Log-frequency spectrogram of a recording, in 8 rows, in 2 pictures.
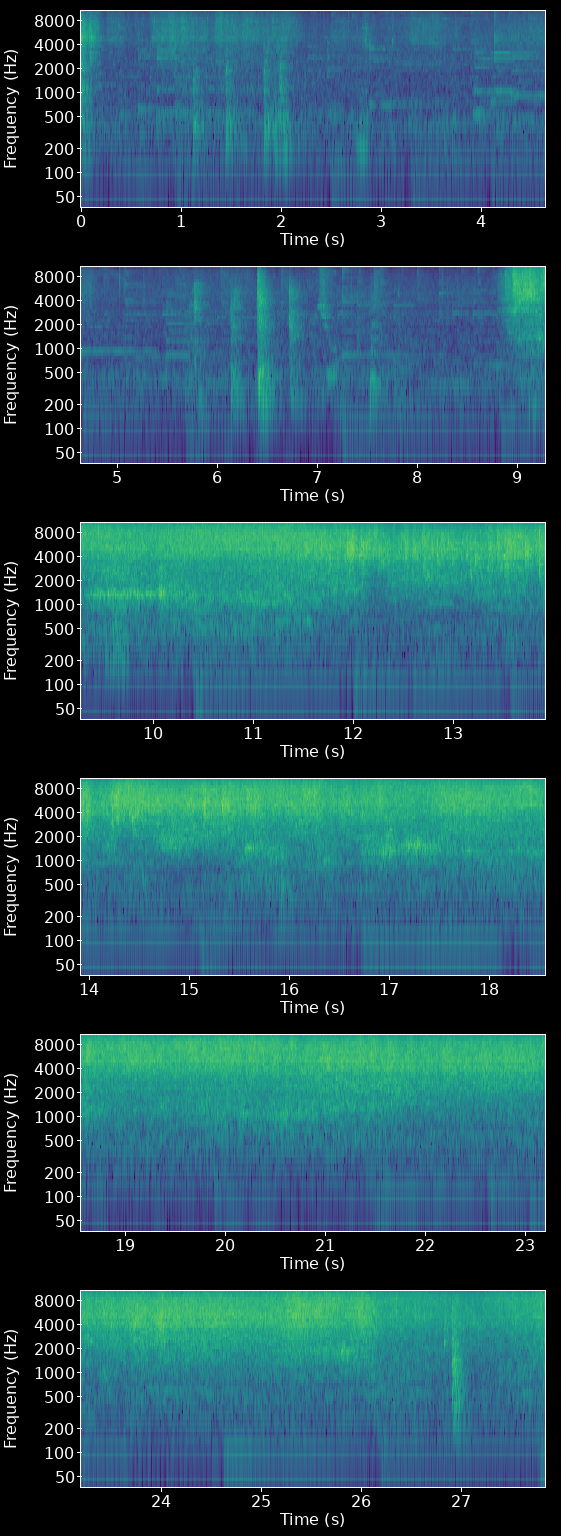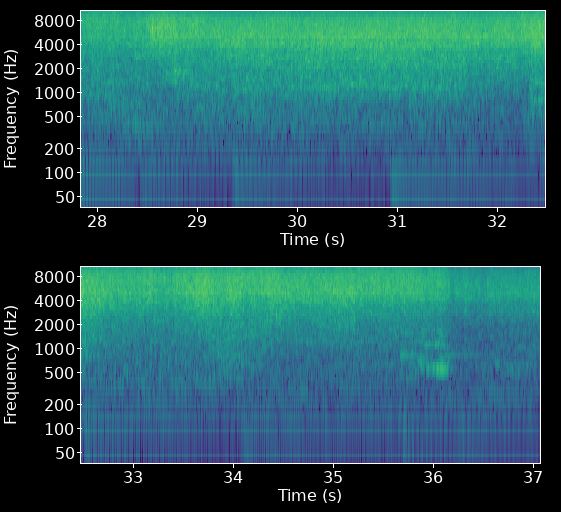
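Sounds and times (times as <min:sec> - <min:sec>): soft background music: 0:00.0 - 0:37.0
running water splashing: 0:08.9 - 0:37.0.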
